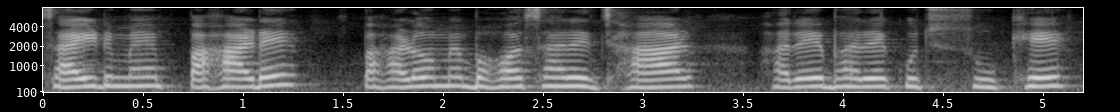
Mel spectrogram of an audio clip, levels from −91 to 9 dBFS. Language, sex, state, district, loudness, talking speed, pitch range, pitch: Hindi, female, Gujarat, Valsad, -16 LUFS, 150 wpm, 265-295 Hz, 280 Hz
